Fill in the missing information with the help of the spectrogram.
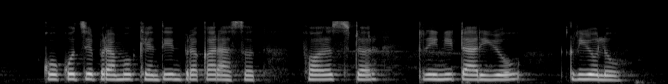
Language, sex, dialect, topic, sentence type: Marathi, female, Southern Konkan, agriculture, statement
